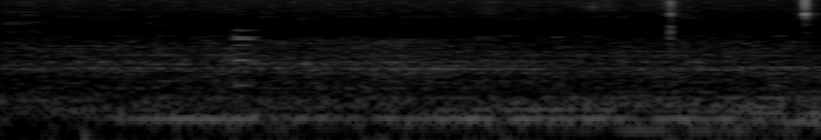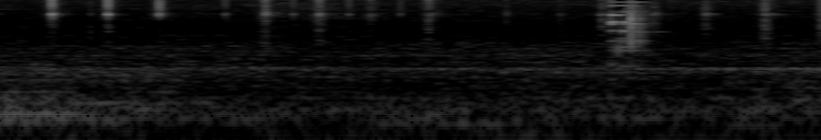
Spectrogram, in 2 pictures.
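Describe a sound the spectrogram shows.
Small objects tap and click in a hand close to a microphone.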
